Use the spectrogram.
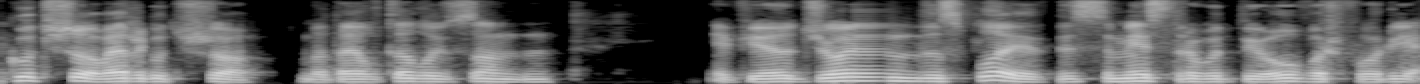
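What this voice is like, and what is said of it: Put-on Russian accent. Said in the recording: “I am kind of doing a Russian accent right now because that's kind of what people hear when they hear my dad”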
